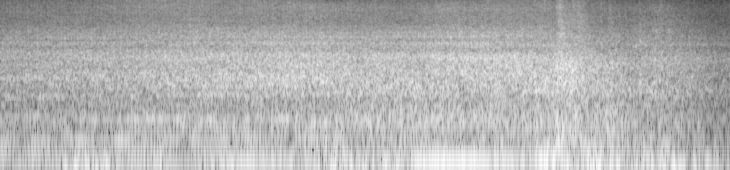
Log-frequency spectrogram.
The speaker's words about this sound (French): C'est un paysage sonore particulier dans lequel on ne se rend même plus compte que le chant des oiseaux, aussi agréable et paisible soit-il, est rythmé par cette camionnette qui passe.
